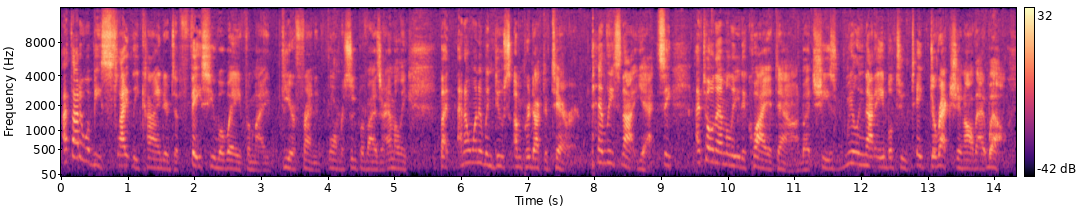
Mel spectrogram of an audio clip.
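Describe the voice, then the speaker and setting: An actor playing a smug, cheerfully menacing scientist captor in an audio drama, pompous and mock-polite. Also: male voice, on the high side, sing-song, brisk, noisy background.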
